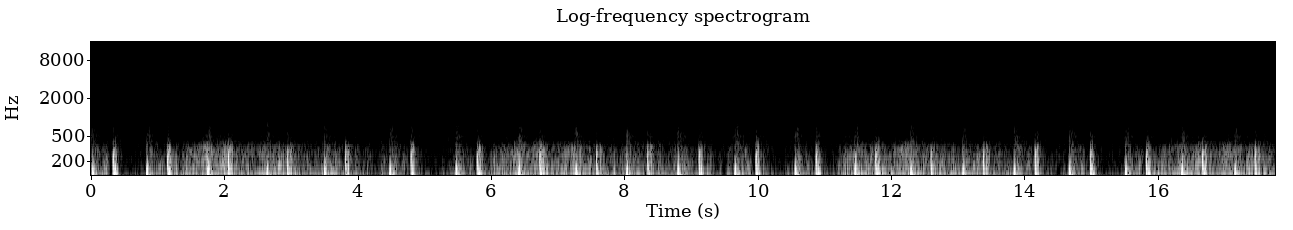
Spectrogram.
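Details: Male heartbeat by stethoscope while lying on his left side; steady low double thumps near 70 beats a minute with a soft whooshing rub between.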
